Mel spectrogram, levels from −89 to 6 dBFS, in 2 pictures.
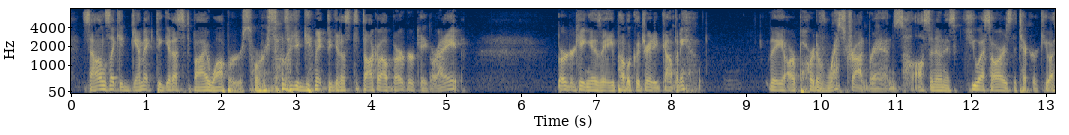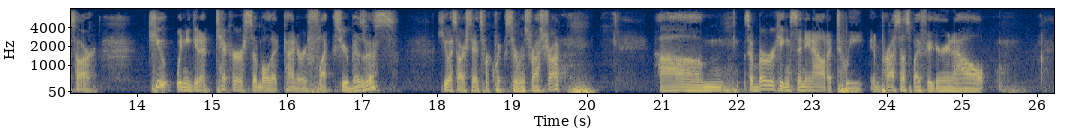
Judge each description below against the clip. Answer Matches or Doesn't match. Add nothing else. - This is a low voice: Matches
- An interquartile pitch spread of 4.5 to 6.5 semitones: Doesn't match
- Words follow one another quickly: Doesn't match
